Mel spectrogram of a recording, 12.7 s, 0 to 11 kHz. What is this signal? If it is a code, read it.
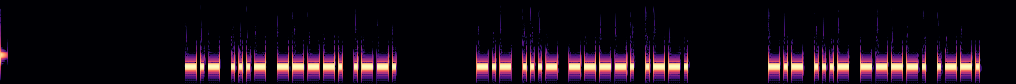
Morse code, heard as a keyed tone, about 25 wpm, 700 Hz. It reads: KV9P KV9P KV9P
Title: USA Call Signs - 4 Characters - Repeated 3x - 25wpm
